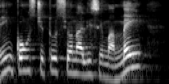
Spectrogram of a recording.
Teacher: ela é paroxítona, porque a penúltima sílaba é a mais forte. Se for oxítona, a última é a mais forte.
